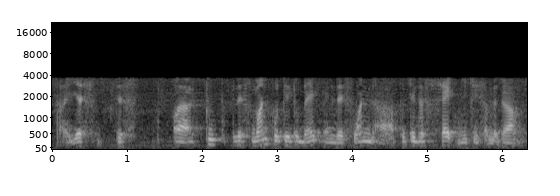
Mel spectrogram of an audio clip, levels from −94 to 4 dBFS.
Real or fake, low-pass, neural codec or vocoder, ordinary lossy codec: fake; 3.6 kHz; codec, 44.1 kHz, 3.4 kbps, Pupu-Codec; none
